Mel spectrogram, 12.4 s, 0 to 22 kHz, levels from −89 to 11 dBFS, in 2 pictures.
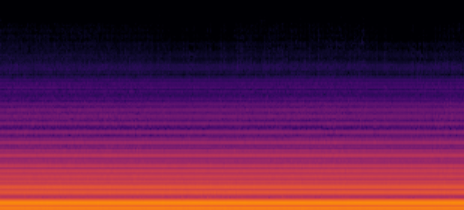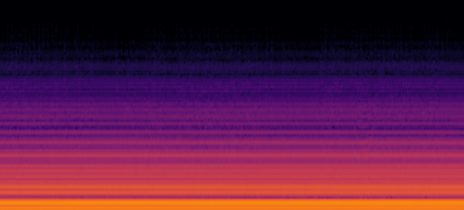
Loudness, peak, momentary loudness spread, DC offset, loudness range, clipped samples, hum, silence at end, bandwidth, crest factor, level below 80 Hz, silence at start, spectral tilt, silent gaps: -17 LUFS; -12 dBFS; 0 LU; under 0.1%; 0 LU; under 0.1%; 50 Hz at -15 dBFS; 0 s; 4.2 kHz; 4 dB; -20 dBFS; 0 s; -11 dB/octave; none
